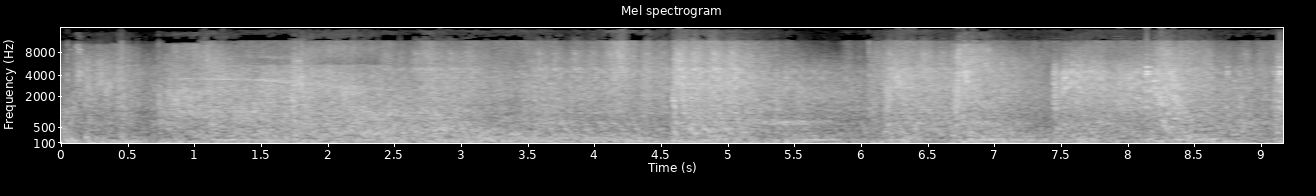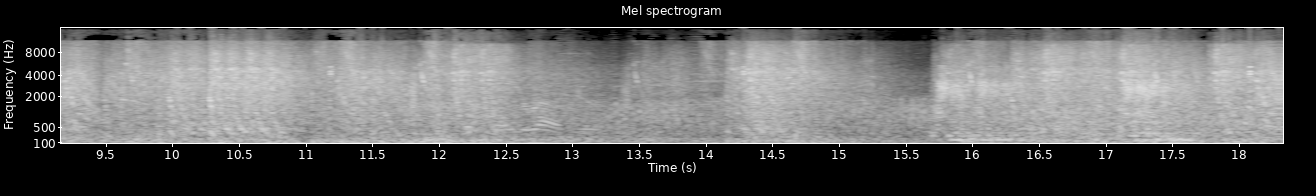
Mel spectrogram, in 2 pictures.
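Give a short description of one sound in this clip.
Starfighter laser cannons fire in rapid bursts.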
